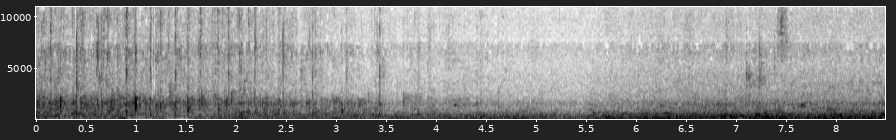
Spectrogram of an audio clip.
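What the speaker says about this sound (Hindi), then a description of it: "लाउडली हंसना और ताली बजाना" A college audience at a Seerat-un-Nabi celebration claps loudly and continuously, a dense round of applause with voices mixed in and swelling toward the end.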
